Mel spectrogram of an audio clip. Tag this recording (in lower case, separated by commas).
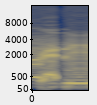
human voice, speech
